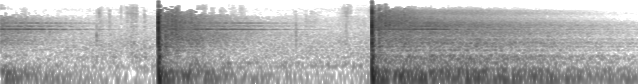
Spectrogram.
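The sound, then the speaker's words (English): A basketball slammed hard on the floor beneath raised bleachers. Two sharp, loud impacts, each followed by a bright ringing ping and a long decaying tail. “the guy slammed the ball on the ground, and then as the ball was coming up to my microphone, you hear the ping.”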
